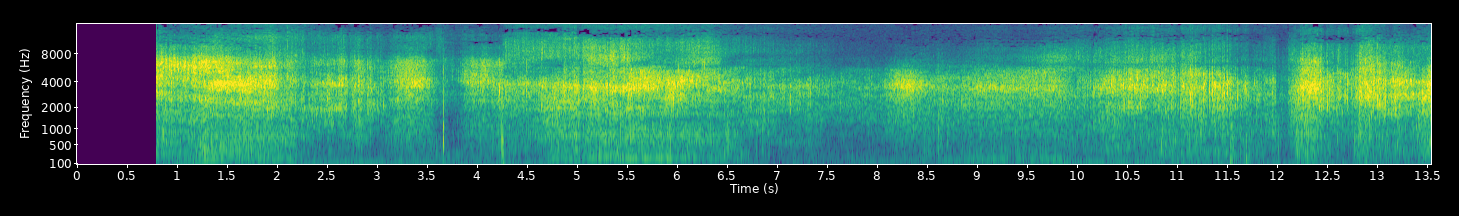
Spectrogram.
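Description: Radio-controlled short-course truck converted to a snowmobile, driven in repeated bursts of throttle, its paddle tires churning and throwing snow with a hissing scrape that swells and fades every second or two.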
